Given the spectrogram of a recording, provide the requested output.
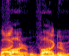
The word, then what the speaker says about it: Wagner: How do you say his name? – Like the composer. – Like Wagner Moura.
